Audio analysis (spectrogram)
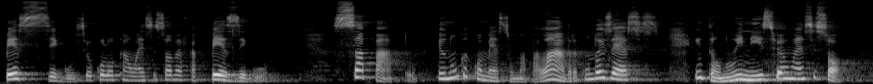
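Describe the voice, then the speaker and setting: A middle-aged woman with a Brazilian Portuguese accent, teaching a spelling lesson to children and drawing words out slowly, one at a time. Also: medium pitch, very animated, warm tone. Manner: slow, drawn-out word-by-word enunciation.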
